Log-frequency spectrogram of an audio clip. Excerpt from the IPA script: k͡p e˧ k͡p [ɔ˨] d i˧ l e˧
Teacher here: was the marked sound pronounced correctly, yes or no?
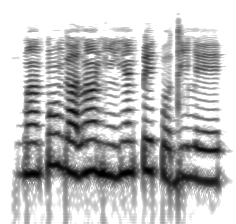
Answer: no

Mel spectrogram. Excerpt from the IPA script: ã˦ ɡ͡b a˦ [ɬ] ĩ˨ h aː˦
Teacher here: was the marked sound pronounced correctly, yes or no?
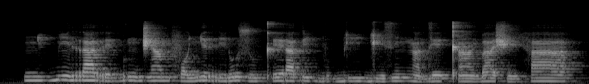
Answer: no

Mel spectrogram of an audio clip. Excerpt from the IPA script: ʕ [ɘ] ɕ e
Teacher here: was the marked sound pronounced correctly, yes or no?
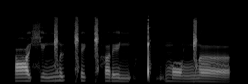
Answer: yes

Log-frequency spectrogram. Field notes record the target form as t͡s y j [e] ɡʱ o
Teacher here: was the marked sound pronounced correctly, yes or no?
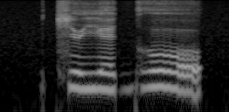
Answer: yes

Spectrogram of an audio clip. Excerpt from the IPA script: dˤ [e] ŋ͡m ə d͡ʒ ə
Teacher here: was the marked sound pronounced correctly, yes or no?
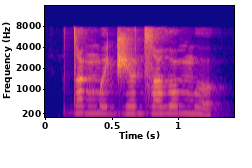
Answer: no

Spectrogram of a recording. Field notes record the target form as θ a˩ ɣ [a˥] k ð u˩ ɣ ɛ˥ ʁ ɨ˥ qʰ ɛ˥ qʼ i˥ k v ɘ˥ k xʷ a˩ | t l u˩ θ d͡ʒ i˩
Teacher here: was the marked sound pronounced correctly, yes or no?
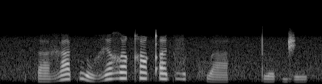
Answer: yes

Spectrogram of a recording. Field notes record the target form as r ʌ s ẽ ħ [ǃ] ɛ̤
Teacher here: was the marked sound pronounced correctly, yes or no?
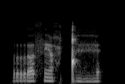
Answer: yes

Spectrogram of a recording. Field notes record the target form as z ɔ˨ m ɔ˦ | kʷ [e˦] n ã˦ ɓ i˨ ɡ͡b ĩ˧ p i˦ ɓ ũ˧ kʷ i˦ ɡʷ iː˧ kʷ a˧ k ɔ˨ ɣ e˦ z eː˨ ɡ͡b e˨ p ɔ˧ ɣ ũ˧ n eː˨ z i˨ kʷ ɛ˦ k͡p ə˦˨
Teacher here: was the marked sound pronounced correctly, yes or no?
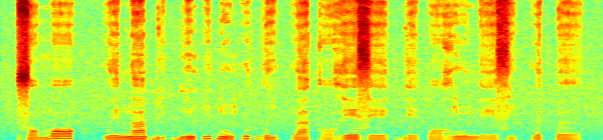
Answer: no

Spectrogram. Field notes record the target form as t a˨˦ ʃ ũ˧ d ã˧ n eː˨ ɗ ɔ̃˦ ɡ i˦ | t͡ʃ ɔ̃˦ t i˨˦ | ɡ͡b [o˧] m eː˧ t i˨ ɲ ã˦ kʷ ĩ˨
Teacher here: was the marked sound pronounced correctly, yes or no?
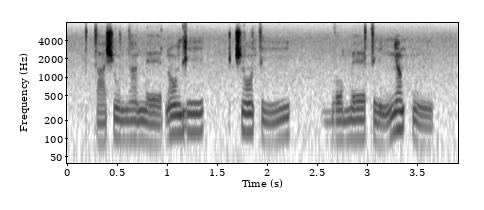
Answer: yes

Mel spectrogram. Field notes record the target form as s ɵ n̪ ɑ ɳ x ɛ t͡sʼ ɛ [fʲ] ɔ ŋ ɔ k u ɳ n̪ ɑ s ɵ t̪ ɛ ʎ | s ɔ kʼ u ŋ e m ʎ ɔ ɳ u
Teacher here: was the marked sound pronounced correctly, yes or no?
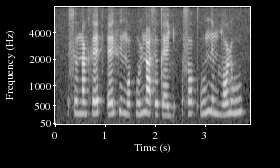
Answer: yes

